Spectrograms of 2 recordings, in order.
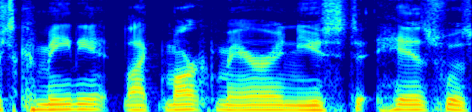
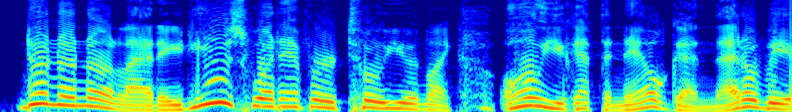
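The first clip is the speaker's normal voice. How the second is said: loud, high mock Irish accent; hammed-up Irishman, pitched up and insistent; 6 semitones higher, 7 dB louder than usual.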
